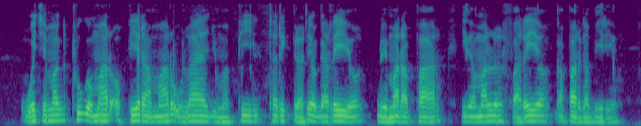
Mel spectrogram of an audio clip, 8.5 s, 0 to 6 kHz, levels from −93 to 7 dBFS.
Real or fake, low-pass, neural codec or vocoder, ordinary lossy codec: fake; 5.4 kHz; vocoder, 44.1 kHz, 128 mel bands every 256 samples, BigVGAN v2; none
